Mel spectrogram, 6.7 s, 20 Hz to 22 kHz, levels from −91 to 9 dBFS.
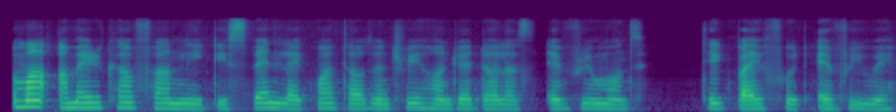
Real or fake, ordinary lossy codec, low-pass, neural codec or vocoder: fake; none; 10.8 kHz; codec, 24 kHz, 1.2 kbps, DualCodec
